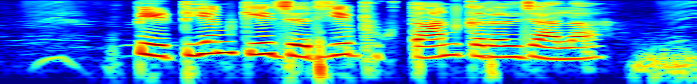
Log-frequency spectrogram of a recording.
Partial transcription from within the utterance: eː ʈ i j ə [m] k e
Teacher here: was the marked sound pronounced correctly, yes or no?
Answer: yes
